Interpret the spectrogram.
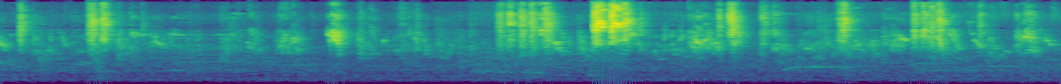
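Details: Green Fischer's lovebird pair calling: scattered sharp high chirps and squawky bursts, some loud and harsh, irregularly spaced over a quiet background.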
